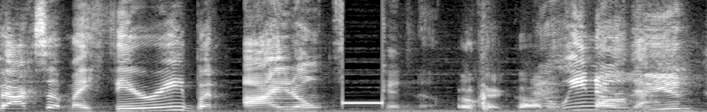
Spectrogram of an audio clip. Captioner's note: beep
